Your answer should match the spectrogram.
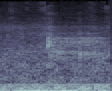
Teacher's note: نون کا غنّہ ادا کرنا ہے کیونکہ نون کے اوپر شد ہے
